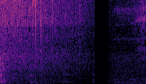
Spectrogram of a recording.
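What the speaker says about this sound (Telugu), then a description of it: "ఈ ఫ్రై పట్టే విధంగా ఒకసారి కలుపుకోవాలి" Egg fried rice is stir-fried in a hot pan, giving a steady close hiss and sizzle. The sizzle cuts out briefly, then resumes.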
